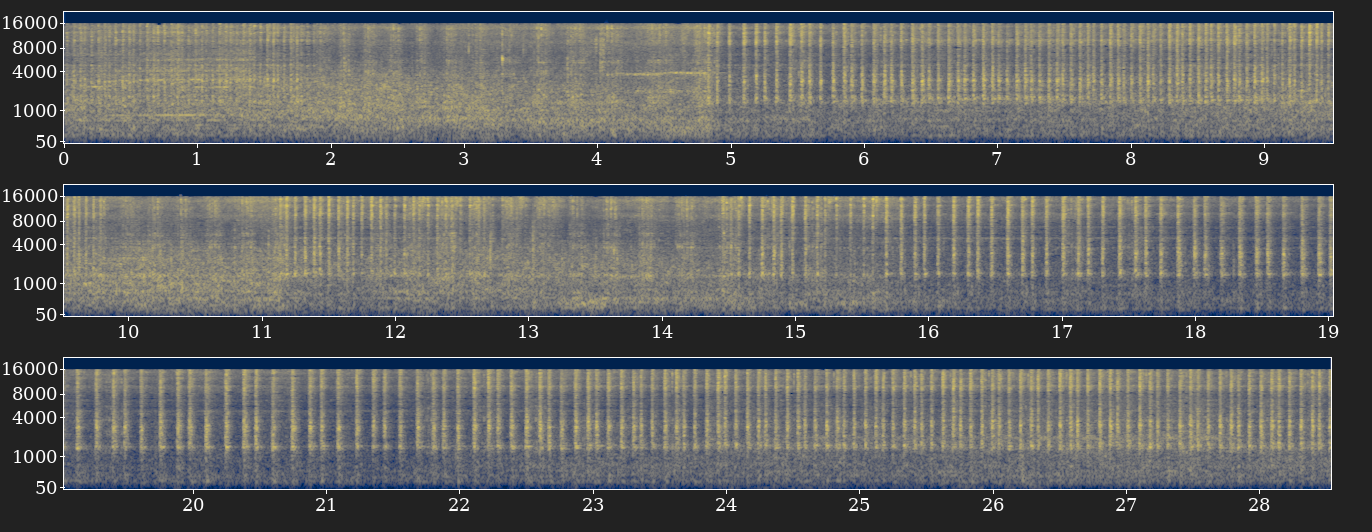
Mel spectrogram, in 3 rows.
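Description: A 5-inch gauge live steam locomotive (a Metre Maid 0-6-2 version of the Sweet Pea) running along the track, with a fast, even mechanical beat that becomes more distinct about halfway through.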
